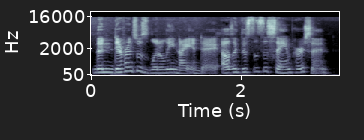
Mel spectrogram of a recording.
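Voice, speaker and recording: A woman's voice: mid-range voice, fast. A young woman hosting a casual talk, thoughtful and rambling, laughing easily. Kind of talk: casual podcast chat.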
